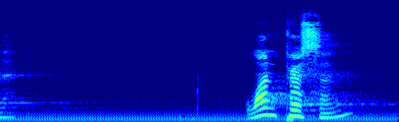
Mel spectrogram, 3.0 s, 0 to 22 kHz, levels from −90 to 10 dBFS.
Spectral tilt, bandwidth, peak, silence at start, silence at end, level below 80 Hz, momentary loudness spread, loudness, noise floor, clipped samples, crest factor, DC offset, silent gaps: -3 dB/octave; 16.5 kHz; -24 dBFS; 0 s; 0 s; -68 dBFS; 23 LU; -39 LUFS; -62 dBFS; under 0.1%; 20 dB; under 0.1%; none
